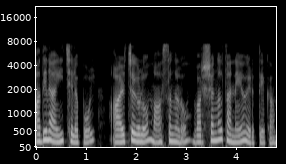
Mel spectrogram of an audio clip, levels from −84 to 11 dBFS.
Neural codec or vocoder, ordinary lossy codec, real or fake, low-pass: codec, 16 kHz, 4 kbps, FreqCodec, larger model; none; fake; 7.2 kHz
